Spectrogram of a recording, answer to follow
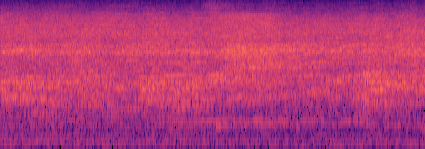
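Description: A steady, even wash of background noise with no distinct events.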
